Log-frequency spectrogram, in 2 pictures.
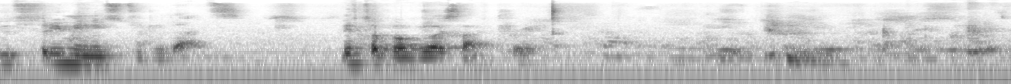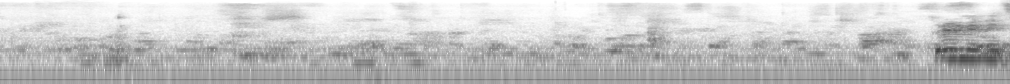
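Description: A middle-aged man speaks with animation into a clip-on microphone.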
